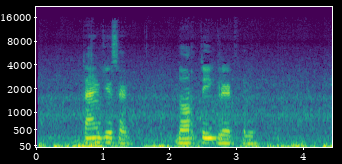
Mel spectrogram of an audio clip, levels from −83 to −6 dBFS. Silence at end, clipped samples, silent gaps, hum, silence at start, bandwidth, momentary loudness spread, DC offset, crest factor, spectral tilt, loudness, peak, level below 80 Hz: 0 s; under 0.1%; none; none; 0.05 s; 13.5 kHz; 18 LU; under 0.1%; 16 dB; -7 dB/octave; -17 LUFS; -2 dBFS; -24 dBFS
